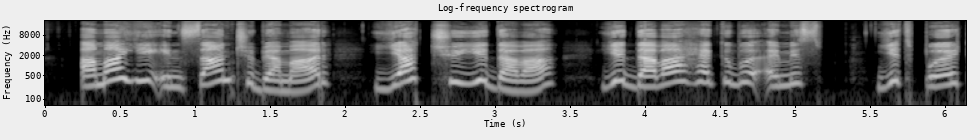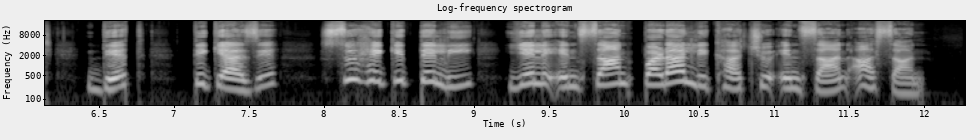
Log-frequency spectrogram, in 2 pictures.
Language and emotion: Kashmiri, neutral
